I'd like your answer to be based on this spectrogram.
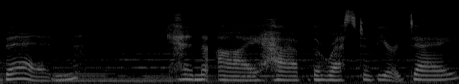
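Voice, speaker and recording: A woman's voice: mid-range voice, steady tone, drawn-out words, music in the background. An actress voicing a playful, dangerously devoted young woman rival in a video game, with a teasing, languid, dramatic delivery. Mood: teasing, intimate. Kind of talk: scripted video game voice acting.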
